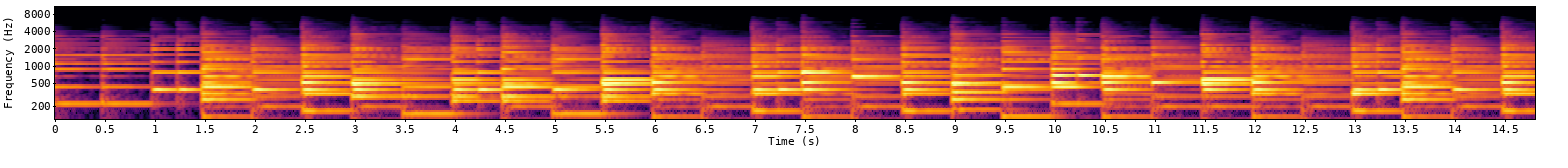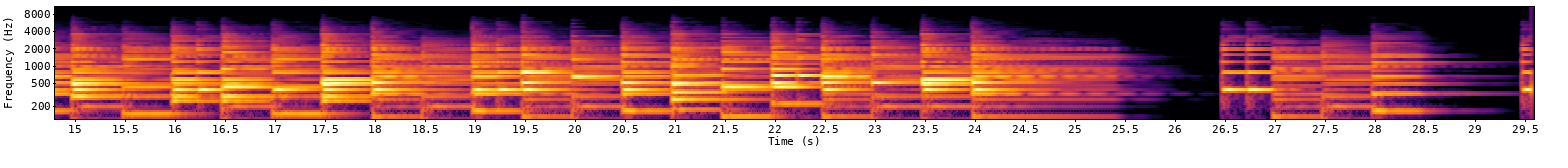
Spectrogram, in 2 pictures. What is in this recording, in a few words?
Piano Playalong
